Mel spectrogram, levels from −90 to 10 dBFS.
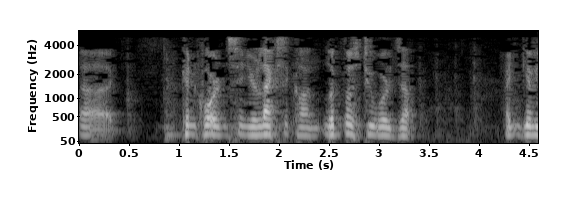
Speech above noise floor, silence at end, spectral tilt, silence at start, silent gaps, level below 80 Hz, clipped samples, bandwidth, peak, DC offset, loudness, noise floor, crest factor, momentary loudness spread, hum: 34 dB; 0 s; -9 dB/octave; 0 s; none; -62 dBFS; under 0.1%; 5 kHz; -2 dBFS; under 0.1%; -24 LUFS; -57 dBFS; 22 dB; 12 LU; none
